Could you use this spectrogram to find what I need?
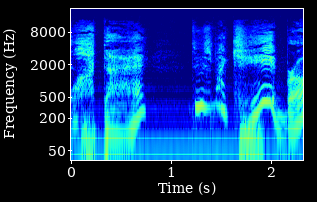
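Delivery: high outraged what the heck; indignant disbelief. Retold or imitated. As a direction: protest sharply in disbelief. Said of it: "I'm like".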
